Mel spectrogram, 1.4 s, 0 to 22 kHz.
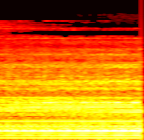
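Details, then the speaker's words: Iwata Studio Series Smart Jet Plus airbrush compressor running on a table indoors, sound bouncing off walls so it seems louder, with a PS270 airbrush attached: steady even hum, no knocks or surging; works fine. "so it may sound louder in here but it works fine that pressure and then you can dial in"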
